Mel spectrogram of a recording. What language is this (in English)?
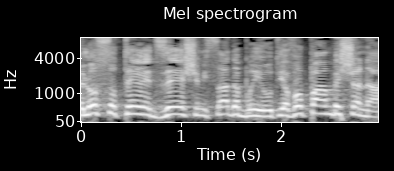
Hebrew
